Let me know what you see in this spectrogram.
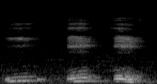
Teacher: এই তিনটা হচ্ছে সম্মুখ স্বরধ্বনি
